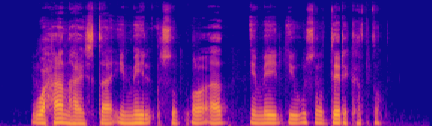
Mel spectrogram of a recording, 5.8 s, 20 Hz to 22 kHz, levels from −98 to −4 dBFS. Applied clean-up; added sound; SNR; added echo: neural mask model DeepFilterNet 3.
